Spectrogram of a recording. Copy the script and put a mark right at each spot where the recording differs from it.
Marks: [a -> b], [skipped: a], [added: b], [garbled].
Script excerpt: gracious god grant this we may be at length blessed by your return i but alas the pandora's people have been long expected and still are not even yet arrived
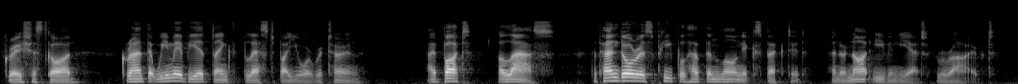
gracious god grant [this -> that] we may be at length blessed by your return i but alas the pandora's people have been long expected and [skipped: still] are not even yet arrived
